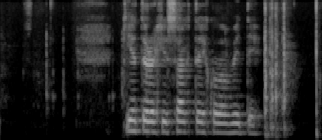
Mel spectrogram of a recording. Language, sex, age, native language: Icelandic, male, 11, Icelandic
